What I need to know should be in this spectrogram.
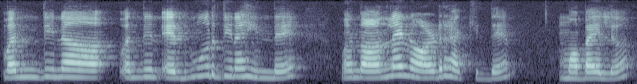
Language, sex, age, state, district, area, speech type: Kannada, female, 18-30, Karnataka, Shimoga, rural, spontaneous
